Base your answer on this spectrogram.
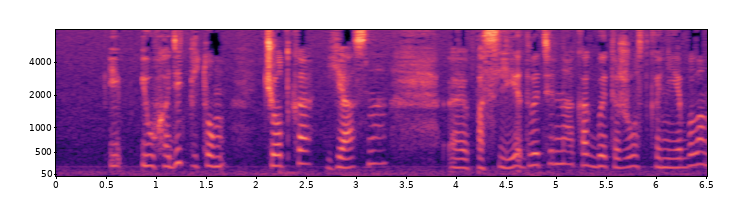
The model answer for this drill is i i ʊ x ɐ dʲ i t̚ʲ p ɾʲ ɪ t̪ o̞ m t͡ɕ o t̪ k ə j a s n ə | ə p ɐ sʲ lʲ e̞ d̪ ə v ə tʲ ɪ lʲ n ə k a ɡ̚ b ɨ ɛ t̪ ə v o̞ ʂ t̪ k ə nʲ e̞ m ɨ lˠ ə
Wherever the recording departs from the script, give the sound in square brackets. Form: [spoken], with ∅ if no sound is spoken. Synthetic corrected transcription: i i ʊ x ɐ dʲ i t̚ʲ p ɾʲ ɪ t̪ o̞ m t͡ɕ o t̪ k ə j a s n ə | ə p ɐ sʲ lʲ e̞ d̪ ə v ə tʲ ɪ lʲ n ə k a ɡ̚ b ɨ ɛ t̪ ə [ʐ] o̞ [s] t̪ k ə nʲ e̞ [b] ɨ lˠ ə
